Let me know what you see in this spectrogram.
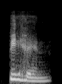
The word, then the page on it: peahen: Indian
